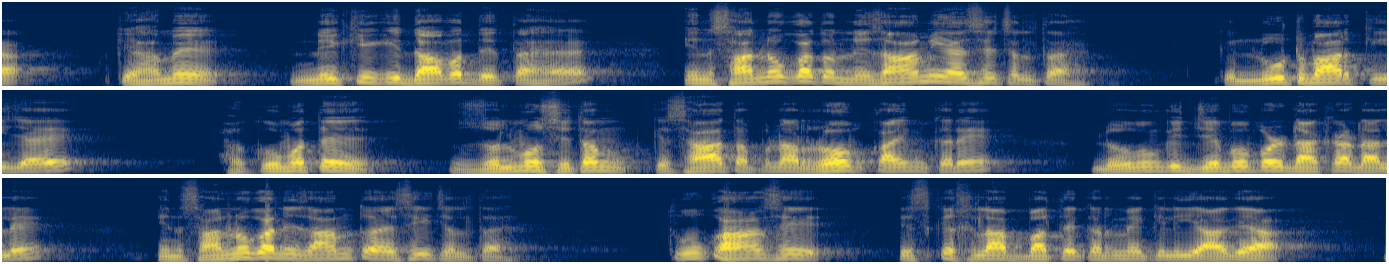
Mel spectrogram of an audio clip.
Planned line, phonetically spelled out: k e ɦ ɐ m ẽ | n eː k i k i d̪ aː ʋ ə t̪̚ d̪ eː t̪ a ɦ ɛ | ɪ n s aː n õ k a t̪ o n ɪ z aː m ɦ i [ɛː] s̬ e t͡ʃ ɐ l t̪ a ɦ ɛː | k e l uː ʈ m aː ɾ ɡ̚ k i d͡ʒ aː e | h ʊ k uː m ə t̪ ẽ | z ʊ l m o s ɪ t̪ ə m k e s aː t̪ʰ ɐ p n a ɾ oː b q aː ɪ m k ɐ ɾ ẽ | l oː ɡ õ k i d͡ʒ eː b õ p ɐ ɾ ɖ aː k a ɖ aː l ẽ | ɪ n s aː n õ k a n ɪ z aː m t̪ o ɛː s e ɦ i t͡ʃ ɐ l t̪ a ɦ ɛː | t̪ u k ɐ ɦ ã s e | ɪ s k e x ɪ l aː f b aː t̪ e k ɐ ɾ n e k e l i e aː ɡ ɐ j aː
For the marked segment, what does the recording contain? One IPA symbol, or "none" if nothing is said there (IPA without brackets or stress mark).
ɛː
